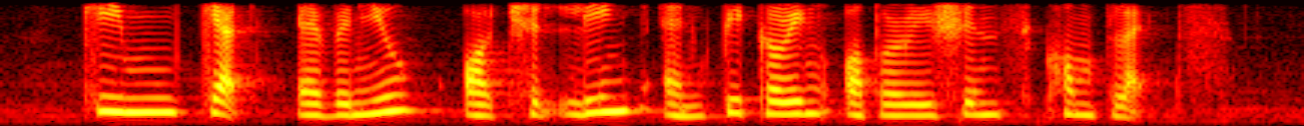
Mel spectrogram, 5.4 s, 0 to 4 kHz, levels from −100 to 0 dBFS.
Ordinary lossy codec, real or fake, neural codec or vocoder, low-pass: none; real; none; 3.6 kHz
